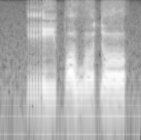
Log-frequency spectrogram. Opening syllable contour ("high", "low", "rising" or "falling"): low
